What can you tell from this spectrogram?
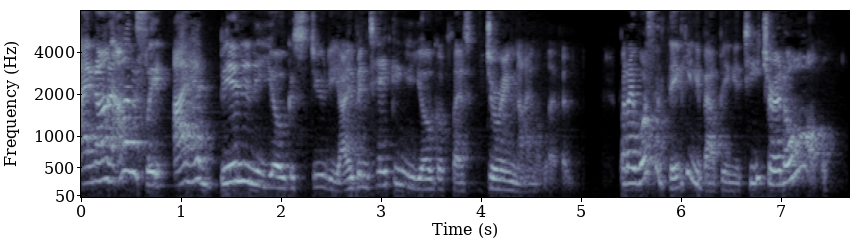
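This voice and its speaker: A middle-aged woman, a yoga teacher and former occupational therapist, telling her story as a guest in a casual interview, animated and quick to laugh. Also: medium pitch. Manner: animated storyteller who acts out quotes and laughs often. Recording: roomy echo.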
